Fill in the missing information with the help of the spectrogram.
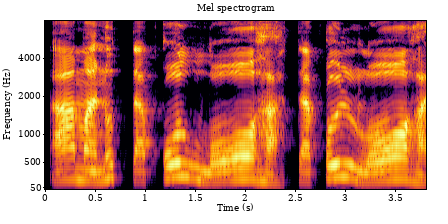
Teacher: या, आमनुत्तकुल्लाह, आ पे मद्दे असली बिल अलिफ का कायम मुकाम, नून की पेश को ता के साथ मिलाएंगे और कौफ की पेश आगे लाम के साथ मिलाएंगे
